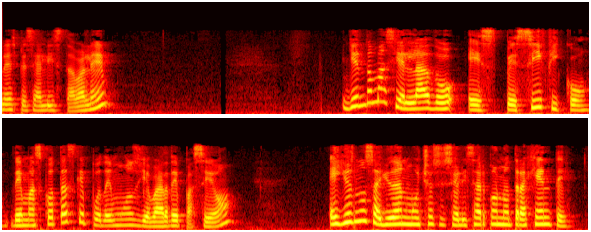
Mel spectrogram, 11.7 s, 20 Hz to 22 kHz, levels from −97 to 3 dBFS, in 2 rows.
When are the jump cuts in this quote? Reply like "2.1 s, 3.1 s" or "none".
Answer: none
